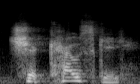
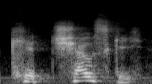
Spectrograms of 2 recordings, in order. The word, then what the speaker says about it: Cichowski: Karen's last name before, the proper pronunciation is chi-KOW-skee. If you look at the name and the way it's spelled, you might think that it's ki-CHOW-skee. But that's actually not correct.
